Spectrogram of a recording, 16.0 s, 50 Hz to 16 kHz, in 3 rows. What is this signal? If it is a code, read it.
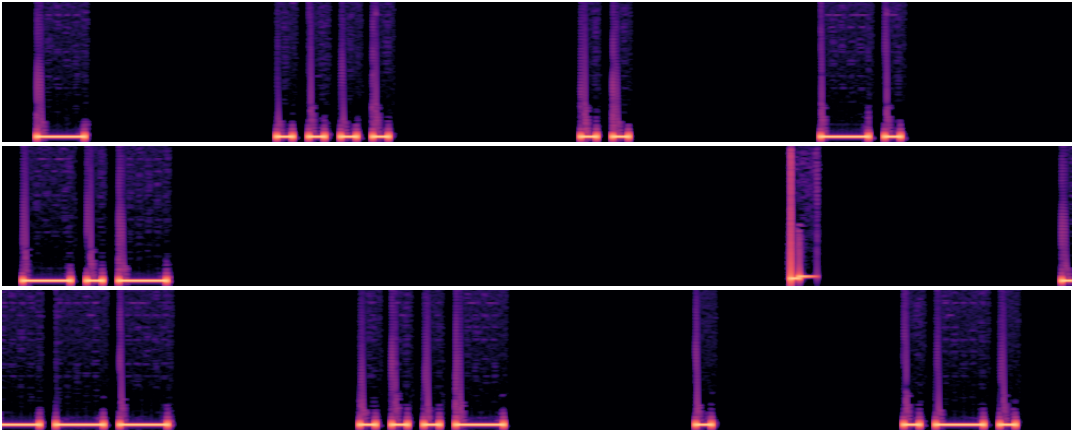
Morse code, heard as a keyed tone, about 15 wpm, spaced as for 7 wpm, 700 Hz. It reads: THINK OVER
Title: 4x Character Spacing - Top 200 Words - 15wpm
